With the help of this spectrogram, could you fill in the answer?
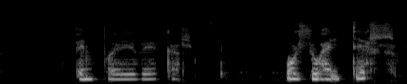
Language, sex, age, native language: Icelandic, female, 9, Icelandic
